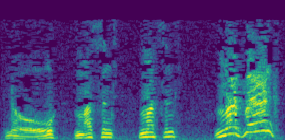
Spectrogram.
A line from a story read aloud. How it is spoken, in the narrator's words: It shrieked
